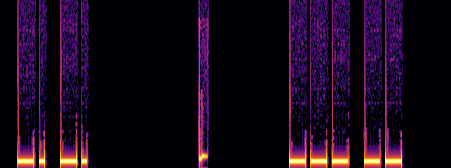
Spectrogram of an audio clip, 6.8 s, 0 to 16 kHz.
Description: Morse code, heard as a keyed tone, about 15 wpm, 700 Hz. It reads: NN OM
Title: Top Two Letter Combinations in Words 15wpm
